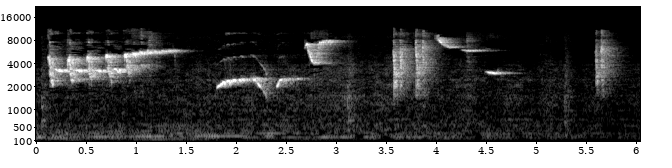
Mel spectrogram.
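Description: Brown-chested jungle flycatcher singing: a fast run of repeated high notes that ends in a rising whistle, then a clear whistled note about two seconds in, a quick upward note, and a few short sharp notes near the end.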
